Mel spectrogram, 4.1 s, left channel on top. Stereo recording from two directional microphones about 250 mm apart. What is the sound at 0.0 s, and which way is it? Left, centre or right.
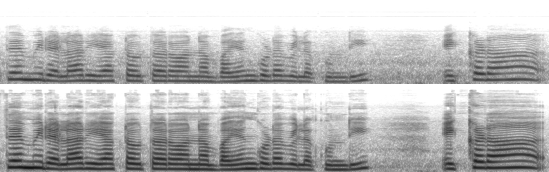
Speech, right.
